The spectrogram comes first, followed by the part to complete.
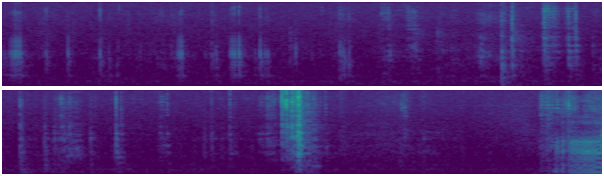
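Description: Fingertips pressing and rubbing over the closed door of a stamp-positioning tool as a clear stamp is pressed onto cardstock: faint, scattered small taps and scratches. A single sharp click comes about four and a half seconds in as the hinged door is lifted.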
